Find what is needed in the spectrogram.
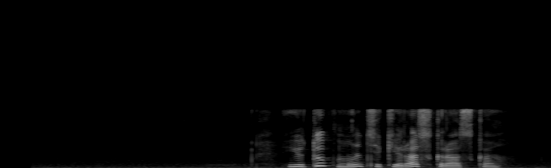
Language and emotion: Russian, neutral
